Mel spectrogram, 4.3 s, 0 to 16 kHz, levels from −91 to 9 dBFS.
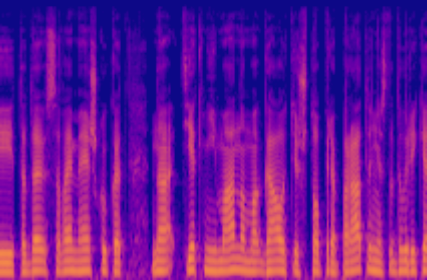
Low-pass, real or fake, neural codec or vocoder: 14.4 kHz; real; none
